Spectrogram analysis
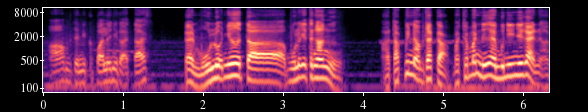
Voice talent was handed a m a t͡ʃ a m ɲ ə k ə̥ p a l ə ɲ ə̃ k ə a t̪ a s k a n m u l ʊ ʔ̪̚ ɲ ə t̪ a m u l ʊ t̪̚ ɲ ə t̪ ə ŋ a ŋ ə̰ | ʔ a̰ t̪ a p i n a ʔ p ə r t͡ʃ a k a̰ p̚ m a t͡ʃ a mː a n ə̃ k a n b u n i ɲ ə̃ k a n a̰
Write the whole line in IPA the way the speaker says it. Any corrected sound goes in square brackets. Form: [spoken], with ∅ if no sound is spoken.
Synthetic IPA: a m a t͡ʃ a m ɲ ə k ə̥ p a l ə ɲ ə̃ k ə a t̪ a s k a n m u l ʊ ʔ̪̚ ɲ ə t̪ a m u l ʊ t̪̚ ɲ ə t̪ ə ŋ a ŋ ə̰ | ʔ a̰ t̪ a p i n a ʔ [b] ə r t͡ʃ a k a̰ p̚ m a t͡ʃ a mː a n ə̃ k a n b u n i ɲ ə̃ k a n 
